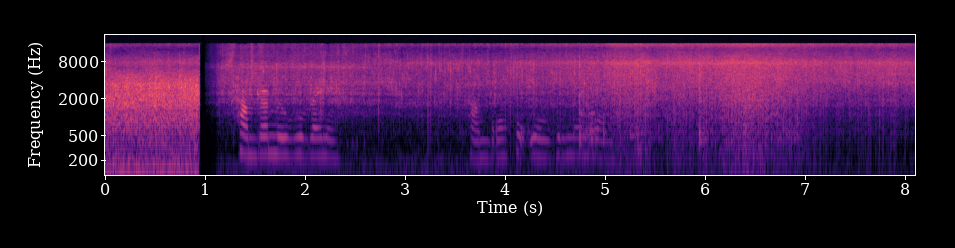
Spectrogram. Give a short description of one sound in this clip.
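Food sizzles and fries in a pan.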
